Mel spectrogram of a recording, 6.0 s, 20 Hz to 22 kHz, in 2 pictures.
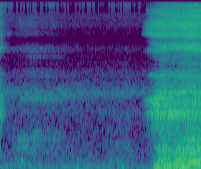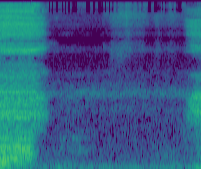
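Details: Snoring recorded January 5, 2020: one long, loud, rasping snore on breathing in, then quiet breathing before the next begins; ordinary snoring.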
